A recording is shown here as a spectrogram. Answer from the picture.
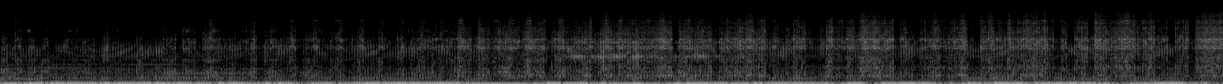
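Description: Low, steady rumble with irregular crackling clicks throughout, a quiet sound-design interlude in the track before the band comes back in.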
